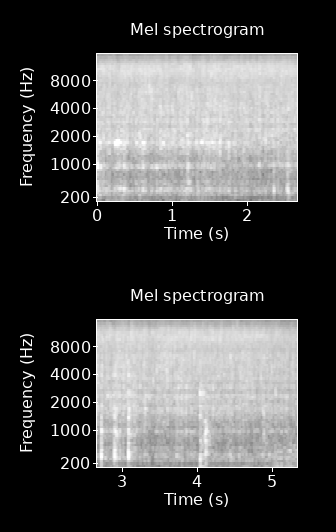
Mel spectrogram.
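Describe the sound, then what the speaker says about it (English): Onions cooking in a cast iron pan, giving a dense continuous sizzle and crackle with light stirring clicks scattered through the middle, near and fairly loud. "it's not taking long to cook the onions, that's for sure"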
